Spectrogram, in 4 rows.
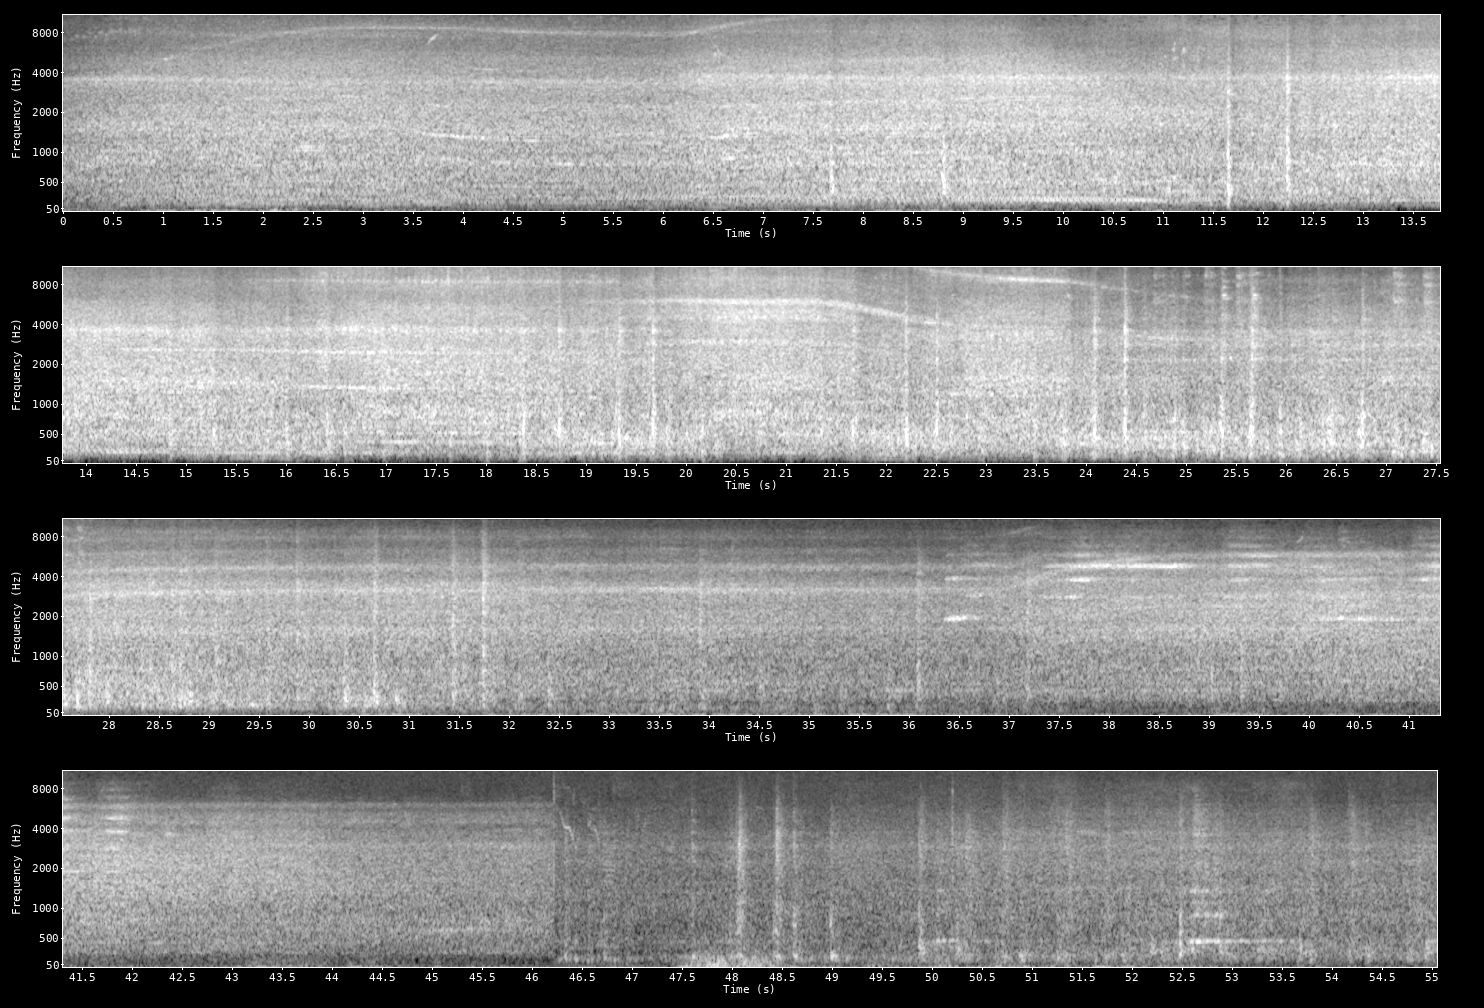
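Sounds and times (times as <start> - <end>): high wheel squeal: 32.7 - 42.1.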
